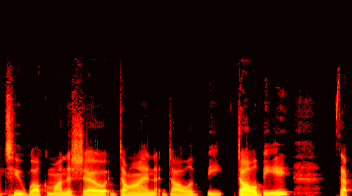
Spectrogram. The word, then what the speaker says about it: Dawn Dahlby: I am so happy to welcome on the show Dawn Dahlby. Is that pronounced right?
